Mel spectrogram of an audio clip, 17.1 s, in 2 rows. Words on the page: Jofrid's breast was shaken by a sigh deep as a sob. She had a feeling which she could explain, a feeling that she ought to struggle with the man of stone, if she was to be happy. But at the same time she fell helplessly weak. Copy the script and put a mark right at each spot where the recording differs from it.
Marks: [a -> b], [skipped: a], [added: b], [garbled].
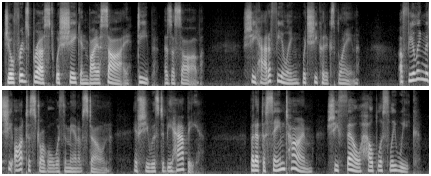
Jofrid's breast was shaken by a sigh deep as a sob. She had a feeling which she could explain, a feeling that she ought to struggle with the man of stone, if she was to be happy. But at the same time she fell helplessly weak.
